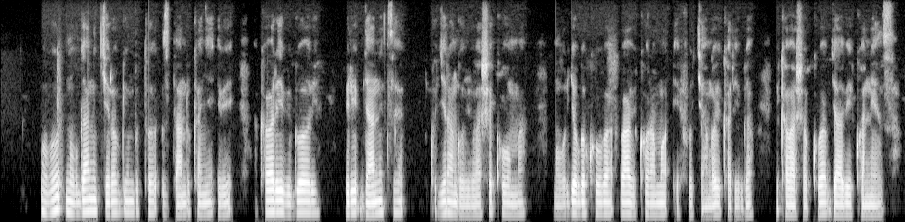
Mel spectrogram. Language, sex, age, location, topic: Kinyarwanda, male, 25-35, Musanze, agriculture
